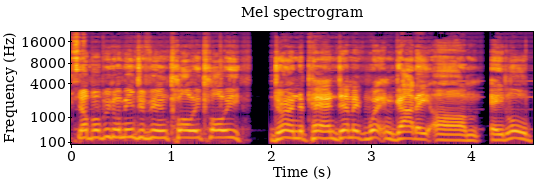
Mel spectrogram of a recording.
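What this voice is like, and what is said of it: Usual voice. Nothing is said of it.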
